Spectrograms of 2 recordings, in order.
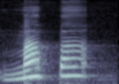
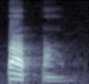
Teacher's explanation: La M es un fonema bilabial, al igual que el otro, pero el modo es distinto. Este es un fonema nasal, mientras que el otro es un fonema oclusivo.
